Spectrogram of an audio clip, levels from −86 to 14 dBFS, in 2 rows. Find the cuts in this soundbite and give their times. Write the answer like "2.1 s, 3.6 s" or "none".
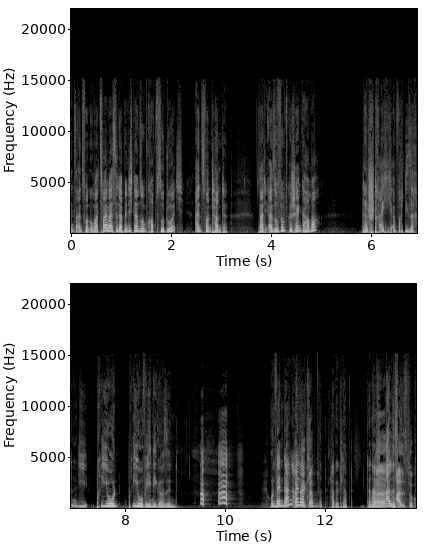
12.2 s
